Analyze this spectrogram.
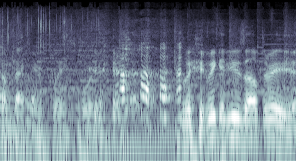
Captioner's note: laughs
